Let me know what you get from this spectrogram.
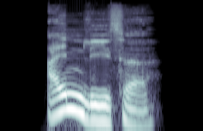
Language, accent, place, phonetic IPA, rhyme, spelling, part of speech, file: German, Germany, Berlin, [ˈaɪ̯nˌliːsə], -aɪ̯nliːsə, einließe, verb, De-einließe.ogg
- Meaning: first/third-person singular dependent subjunctive II of einlassen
